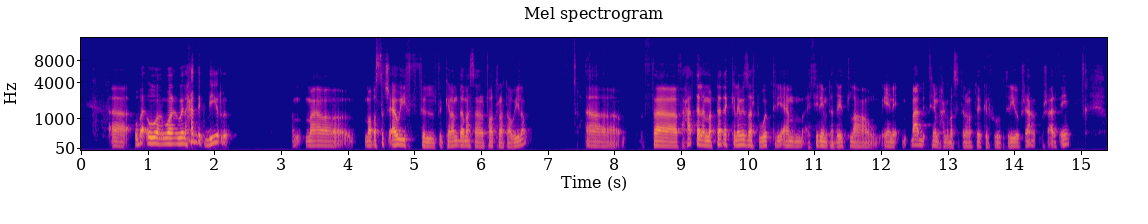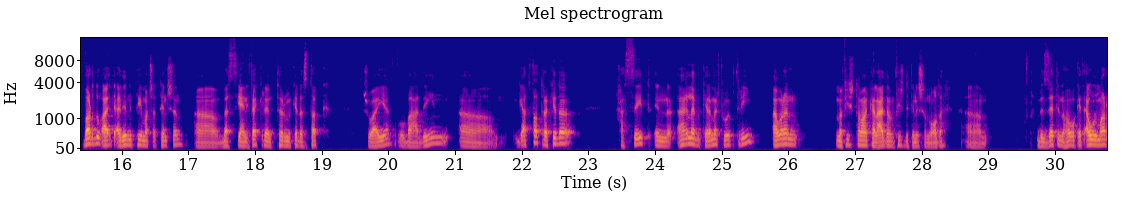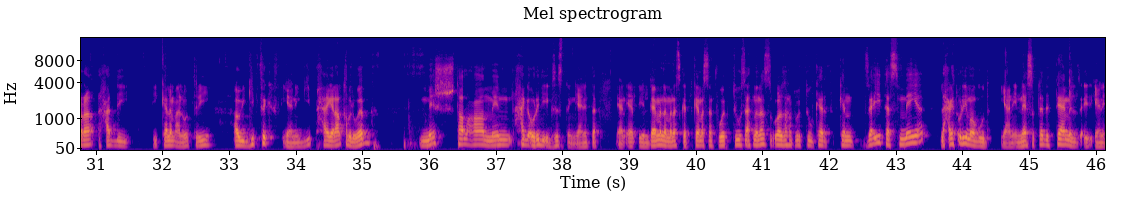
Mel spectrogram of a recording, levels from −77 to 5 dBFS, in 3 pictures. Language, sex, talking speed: Arabic, male, 180 wpm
